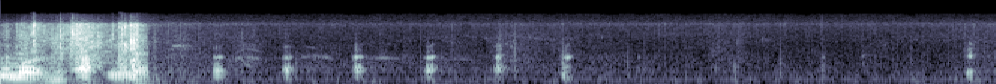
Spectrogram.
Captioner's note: laughs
